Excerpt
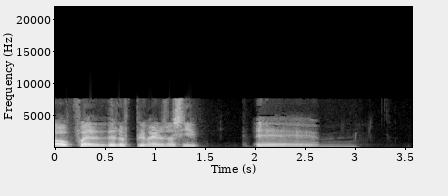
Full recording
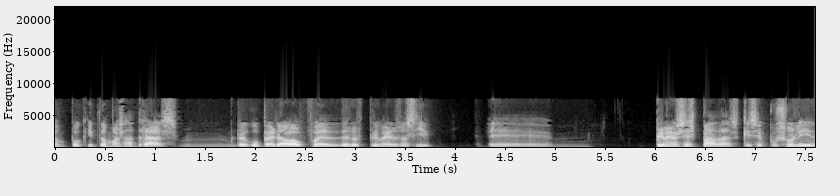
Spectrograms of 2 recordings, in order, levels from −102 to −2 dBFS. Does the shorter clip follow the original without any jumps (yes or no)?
yes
